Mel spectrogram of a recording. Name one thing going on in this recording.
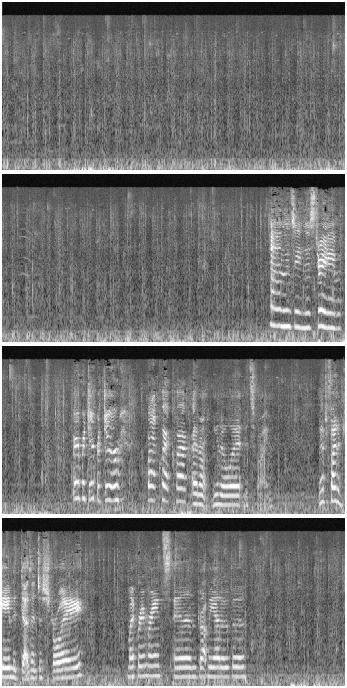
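A horse's hooves thud steadily on a path.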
